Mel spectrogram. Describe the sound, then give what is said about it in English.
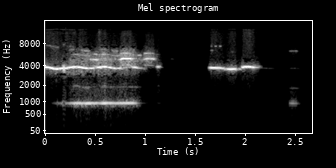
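A small, bird-shaped water whistle, an early modern instrument filled with a little water, blown in three bursts so the water bubbles: a long, high warbling trill, a pause, a shorter wavering trill, then a brief chirp. Shrill, fluttering tones with no talking. “And it is because the idea is like you're blowing and it's bubbling.”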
